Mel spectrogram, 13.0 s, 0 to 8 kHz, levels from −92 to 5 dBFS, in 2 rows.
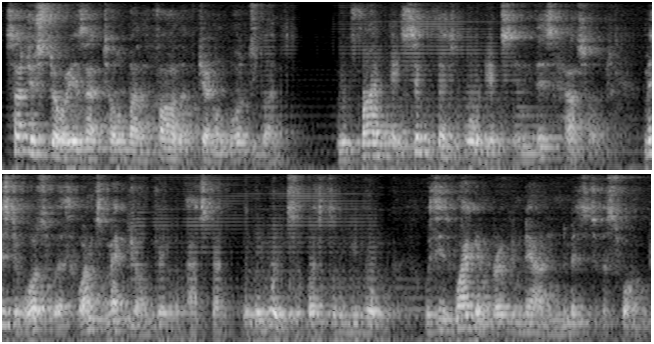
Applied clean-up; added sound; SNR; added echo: neural separator model SepFormer DNS4.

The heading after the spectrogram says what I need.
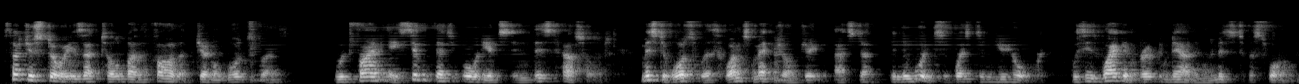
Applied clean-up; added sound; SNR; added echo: neural mask model DeepFilterNet 3.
